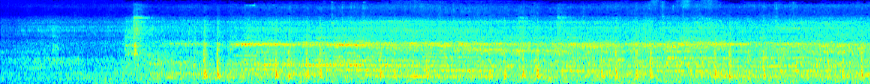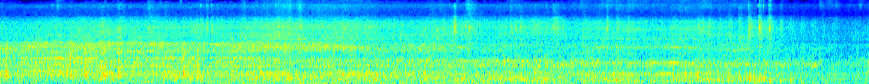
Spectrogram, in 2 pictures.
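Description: Electric suburban trains passing on the tracks below, two at once on neighbouring lines: wheels clattering over rail joints and points, with a steady whine of several tones. The sound builds over the first few seconds, holds, then falls away near the end.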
